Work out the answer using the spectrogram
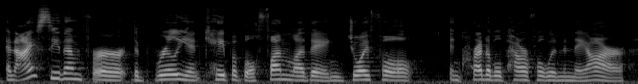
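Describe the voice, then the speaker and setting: At medium pitch and normal speed, her intonation stays fairly even. The woman, in her thirties, hosts a cheerful studio podcast, delivering a scripted intro and then talking with her guest in a bubbly, enthusiastic manner.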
